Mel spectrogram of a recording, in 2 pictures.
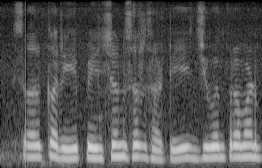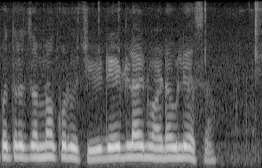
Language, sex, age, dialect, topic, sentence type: Marathi, male, 18-24, Southern Konkan, banking, statement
